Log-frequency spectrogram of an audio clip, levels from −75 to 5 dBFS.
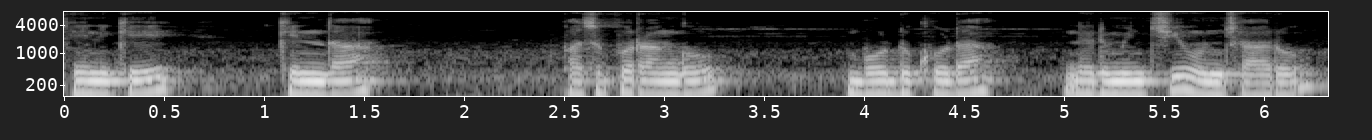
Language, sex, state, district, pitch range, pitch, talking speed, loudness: Telugu, male, Telangana, Mahabubabad, 120-130 Hz, 125 Hz, 75 wpm, -14 LUFS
